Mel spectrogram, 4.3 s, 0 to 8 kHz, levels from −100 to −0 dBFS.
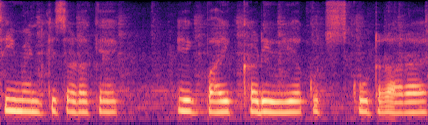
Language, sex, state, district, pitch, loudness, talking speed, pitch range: Hindi, female, Haryana, Jhajjar, 220 Hz, -15 LUFS, 195 wpm, 215-225 Hz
